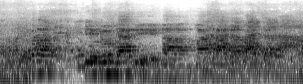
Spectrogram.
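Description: Teenage boys chant loudly through a microphone.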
